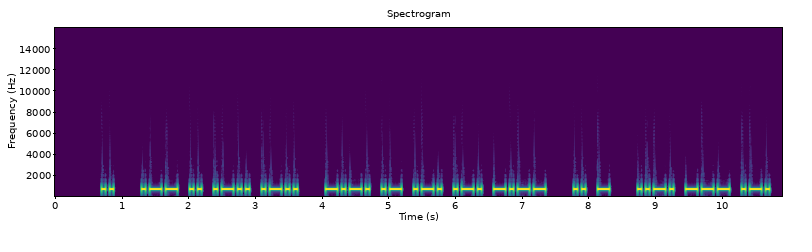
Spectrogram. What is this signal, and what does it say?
Morse code, heard as a keyed tone, about 20 wpm, 700 Hz. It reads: I WILL CARRY IT FOR
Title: Sentences from Top 1000 Words - Review Part 1 - 20wpm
